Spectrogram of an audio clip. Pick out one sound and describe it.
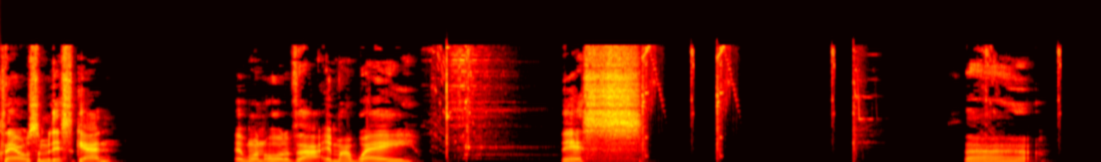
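A young woman speaks animatedly and close into a microphone.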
